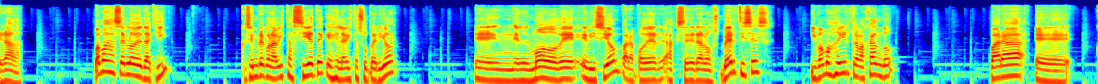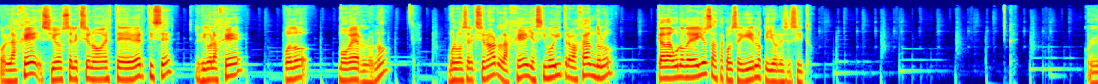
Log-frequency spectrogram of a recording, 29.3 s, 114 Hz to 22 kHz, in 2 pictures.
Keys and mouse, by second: 5.2 middle click, 7.1 click, 9.9 shift+middle click, 11.0 click, 14.4 g, 15.5-19.1 drag, 19.1 g, 20.5-21.8 drag, 21.8 g, 24.3 click, 26.8-28.0 middle drag.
